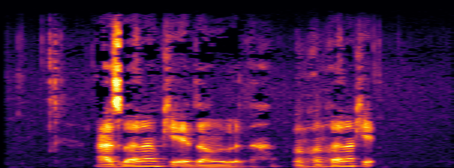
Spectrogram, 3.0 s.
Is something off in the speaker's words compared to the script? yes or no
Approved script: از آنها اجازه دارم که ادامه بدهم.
yes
